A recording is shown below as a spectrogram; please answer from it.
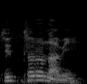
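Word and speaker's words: Deuteronomy: 그다음에 영어 성경에는 듀토로나미. 这英语的发音是这样的， 듀토로나미.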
